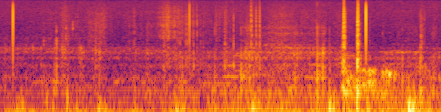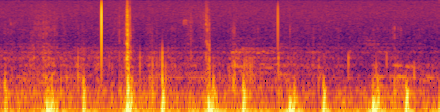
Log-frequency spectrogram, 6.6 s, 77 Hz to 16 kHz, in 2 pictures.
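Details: Steady, regular low thumps of an adult heartbeat at about 100 beats per minute with visible chest pulsation and faint room noise; normal heartbeat.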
